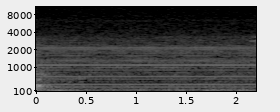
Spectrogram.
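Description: A steady electrical hum with a faint buzz, even in level throughout. No pestle strikes stand out.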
